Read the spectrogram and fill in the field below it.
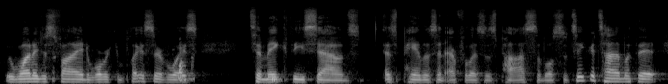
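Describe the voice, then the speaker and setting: A man's voice: mid-range voice, fairly quick. A man teaching a casual one-on-one singing lesson, laid-back and encouraging, calling his student "dude" and "man". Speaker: vocal coach.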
